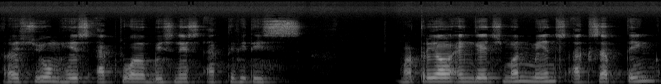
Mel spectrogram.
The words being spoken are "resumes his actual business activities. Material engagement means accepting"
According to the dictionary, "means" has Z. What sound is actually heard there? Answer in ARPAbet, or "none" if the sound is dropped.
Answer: S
